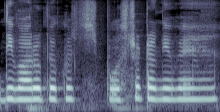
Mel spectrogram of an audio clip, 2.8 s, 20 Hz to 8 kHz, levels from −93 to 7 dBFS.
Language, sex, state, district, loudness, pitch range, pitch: Hindi, female, Punjab, Fazilka, -15 LUFS, 260-270 Hz, 265 Hz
